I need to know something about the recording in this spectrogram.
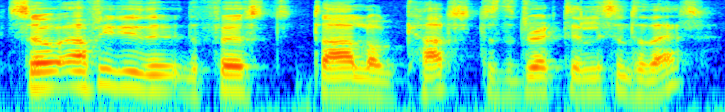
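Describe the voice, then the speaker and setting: A man's voice: medium pitch, quick pace, darkish tone. A man hosting a podcast, putting questions to a guest in a conversational interview style.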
